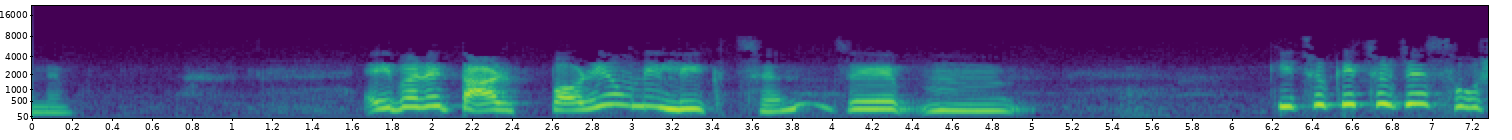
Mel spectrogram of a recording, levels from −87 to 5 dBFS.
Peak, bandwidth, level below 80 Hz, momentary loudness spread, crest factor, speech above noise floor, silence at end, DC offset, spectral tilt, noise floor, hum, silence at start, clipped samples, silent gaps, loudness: 0 dBFS; 6.8 kHz; -70 dBFS; 12 LU; 20 dB; 43 dB; 0 s; under 0.1%; -5 dB/octave; -60 dBFS; none; 0 s; under 0.1%; none; -18 LUFS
